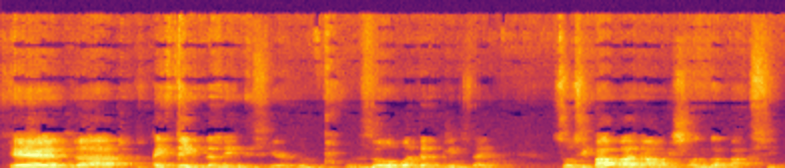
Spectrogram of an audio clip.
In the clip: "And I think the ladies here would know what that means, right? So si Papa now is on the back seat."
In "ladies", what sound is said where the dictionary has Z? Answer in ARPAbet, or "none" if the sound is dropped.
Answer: S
